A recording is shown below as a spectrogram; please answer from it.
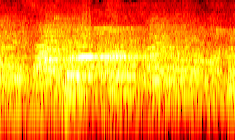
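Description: Several players' voices calling out at once, overlapping into a loud jumble of shouts across the court.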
